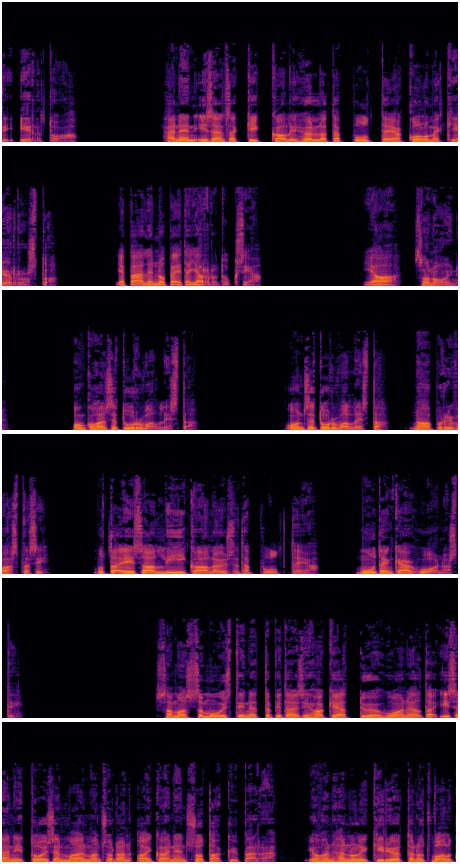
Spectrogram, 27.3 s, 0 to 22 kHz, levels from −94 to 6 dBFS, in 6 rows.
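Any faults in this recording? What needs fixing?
Section at the wrong speed, from 5.67 s to 8.73 s: for these three seconds the sound runs 1.33 times too fast, and its pitch jumps up by about five semitones at the same moment, so everything turns high and hurried before dropping back to normal. Because speed and pitch shift together, the cause is likely this stretch being played or resampled against the wrong clock. Fix it by re-rendering that section at its original rate, and prevent it by confirming every segment's sample rate matches the project clock before editing.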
